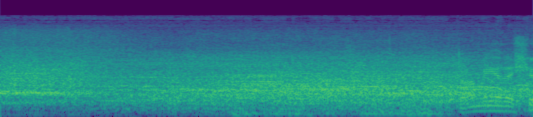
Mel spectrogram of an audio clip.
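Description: Football stadium crowd noise, a steady din of many voices, with a man's match commentary starting near the end.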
